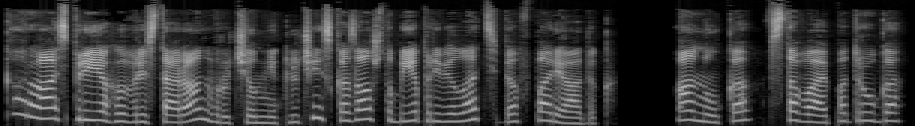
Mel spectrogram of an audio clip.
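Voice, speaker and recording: A woman's voice: fairly high pitch, expressive, brisk, no echo, clean studio sound, voice pushed up, natural voice. Woman doing a bossy, blunt streetwise girlfriend. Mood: urgent scolding. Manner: blunt, scolding, rough slang. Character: brassy, bossy young woman, a streetwise friend.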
